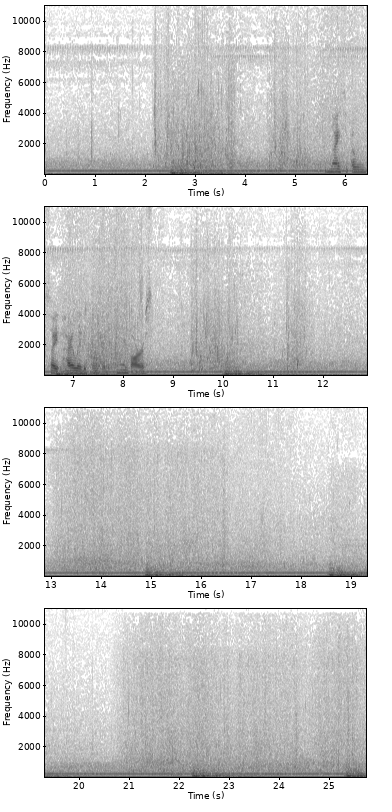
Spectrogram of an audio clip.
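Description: Waves wash against a small boat at sea.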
